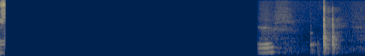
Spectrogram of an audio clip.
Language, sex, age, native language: Icelandic, male, 9, Icelandic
